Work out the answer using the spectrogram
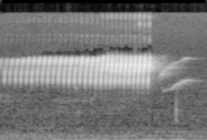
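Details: Canary singing energetically, used to lure and tutor young and stalled males: one fast, even buzzy trill of rapidly repeated notes held for about a second and a half, then two thin rising whistles.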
